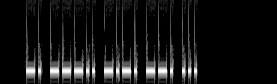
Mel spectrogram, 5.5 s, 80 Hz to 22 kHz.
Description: Morse code, heard as a keyed tone, about 19 wpm, 700 Hz. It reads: N8CGS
